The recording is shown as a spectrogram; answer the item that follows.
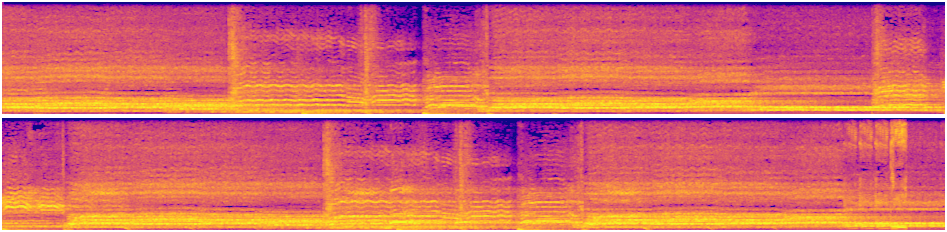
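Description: Hip-hop instrumental stripped down to its sampled choir singing with vibrato, in phrases that break off and restart every few seconds. The drums and bass have dropped out just before.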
